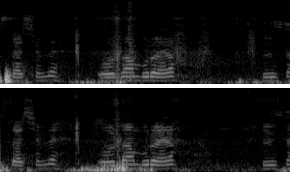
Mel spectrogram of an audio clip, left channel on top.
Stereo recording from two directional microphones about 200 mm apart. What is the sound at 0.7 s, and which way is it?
Speech, 30° left (ahead or behind).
